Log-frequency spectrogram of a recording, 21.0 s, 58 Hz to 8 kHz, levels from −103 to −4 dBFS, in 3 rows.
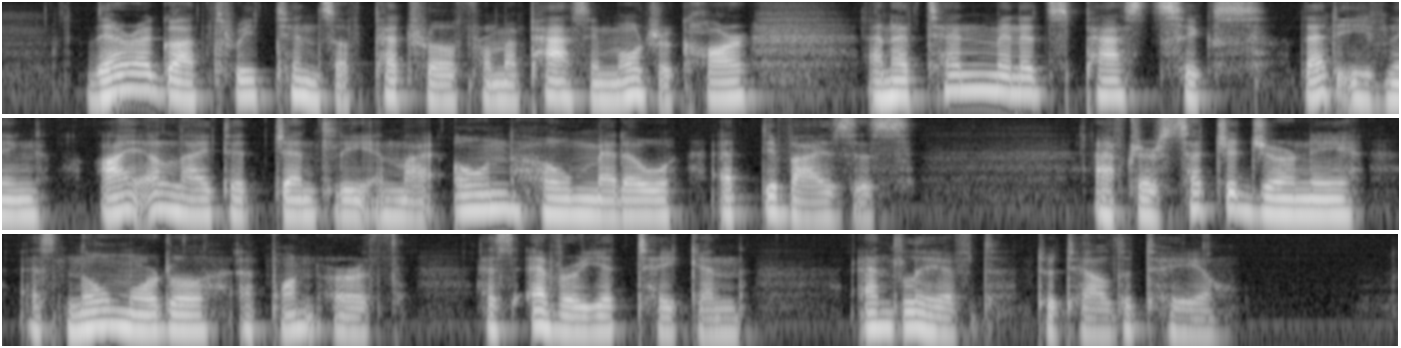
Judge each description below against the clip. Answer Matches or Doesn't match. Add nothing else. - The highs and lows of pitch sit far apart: Doesn't match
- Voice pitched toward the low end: Matches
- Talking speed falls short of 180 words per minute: Matches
